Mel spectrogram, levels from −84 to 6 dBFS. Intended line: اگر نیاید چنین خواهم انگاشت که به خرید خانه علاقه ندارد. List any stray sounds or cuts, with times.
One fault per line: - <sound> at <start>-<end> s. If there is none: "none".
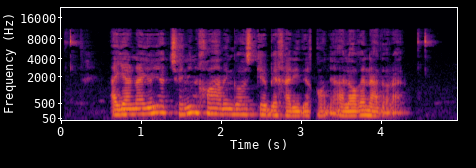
- dropout at 3.1-3.2 s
